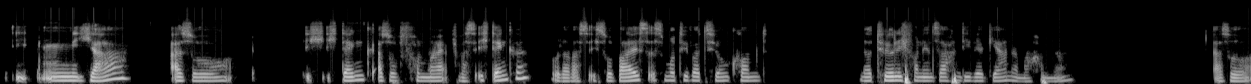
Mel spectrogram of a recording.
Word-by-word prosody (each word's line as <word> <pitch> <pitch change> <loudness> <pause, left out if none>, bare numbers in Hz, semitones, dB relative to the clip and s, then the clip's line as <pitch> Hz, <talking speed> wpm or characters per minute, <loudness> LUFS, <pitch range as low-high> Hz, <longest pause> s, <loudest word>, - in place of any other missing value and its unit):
I 300 -3 +2
n 180 0 +5
ja. 180 +9 +4 0.5
Also, 170 0 +1 0.7
ich - - -2
ich - - -3
denke 185 +4 +1
also 175 -1 0
von 170 -1 -5
mein 165 +1 0
was 155 -3 -2
ich 195 - -1
denke 225 +10 +3 0.2
oder 155 -1 -1
was - - -2
ich - - -2
so 170 - -1
weiß, 175 +5 +4
ist - - -3
Motivation 180 -2 -3
kommt 175 0 -5 0.9
natürlich 180 +2 +4
von 175 - -4
den 170 0 -1
Sachen, 175 0 0
die 175 0 -5
wir 170 -1 -3
gerne 165 +2 -5
machen, 145 0 -6
ne? 175 +7 -8 1.4
Also 155 -1 -2
175 Hz, 150 wpm, -22 LUFS, 165-185 Hz, 1.4 s, n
